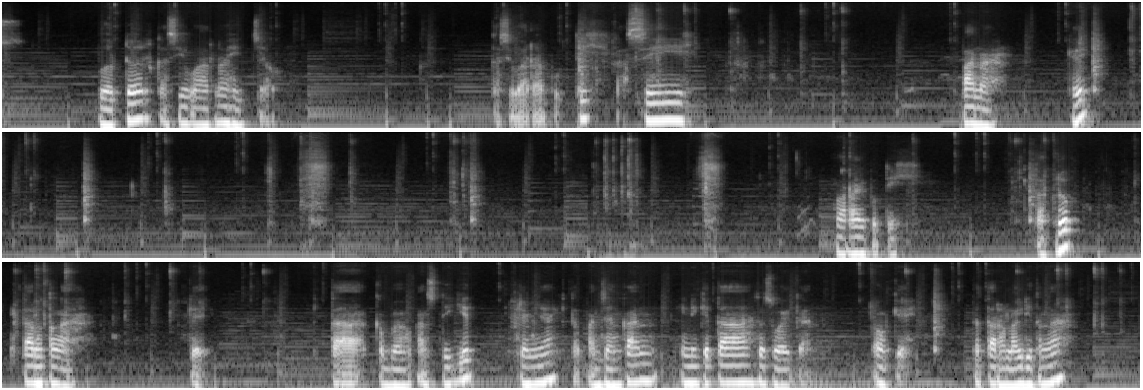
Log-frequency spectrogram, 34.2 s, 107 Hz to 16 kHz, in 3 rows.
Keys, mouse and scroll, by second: 2.4 click, 6.8 p, 11.2 Return, 11.6 p, 14.4 Return, 16.0 ctrl+g, 17.0-18.0 typing, 21.7 ctrl+g, 23.1 alt+h, 33.3 alt+v, 33.7 alt+h.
